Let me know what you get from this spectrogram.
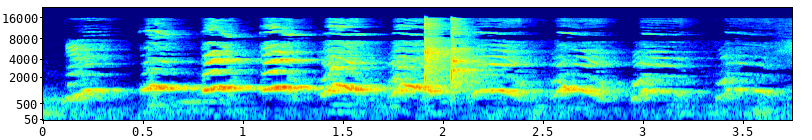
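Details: Flat-Coated Retriever puppy, 34 days old, whining at feeding during a first clicker session: a rapid run of pitched whimpers, about three per second, each with bright overtones, broken by one sharp clicker snap midway.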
